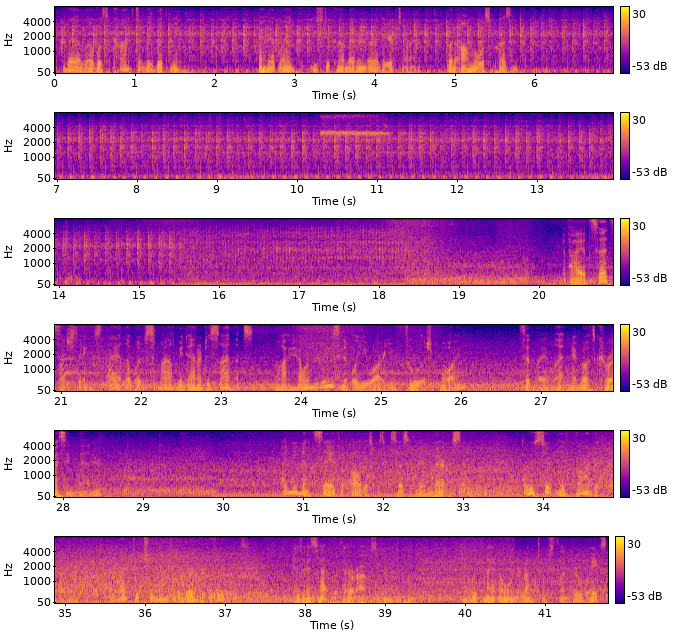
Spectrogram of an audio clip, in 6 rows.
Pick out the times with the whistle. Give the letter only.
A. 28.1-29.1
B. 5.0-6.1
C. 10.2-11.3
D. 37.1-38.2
C.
